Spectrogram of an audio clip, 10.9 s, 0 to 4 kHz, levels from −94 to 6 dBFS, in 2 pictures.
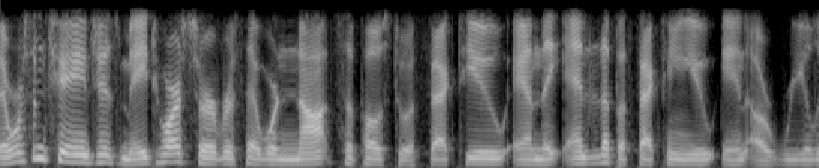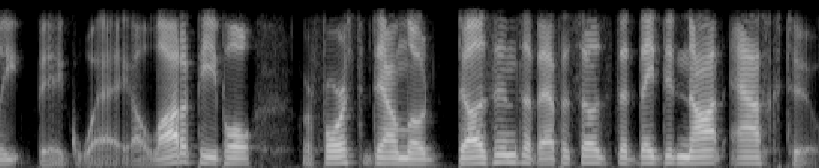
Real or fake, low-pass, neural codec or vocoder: real; 3.6 kHz; none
